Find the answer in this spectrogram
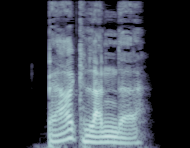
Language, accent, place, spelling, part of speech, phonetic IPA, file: German, Germany, Berlin, Berglande, noun, [ˈbɛʁkˌlandə], De-Berglande.ogg
- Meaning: dative singular of Bergland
